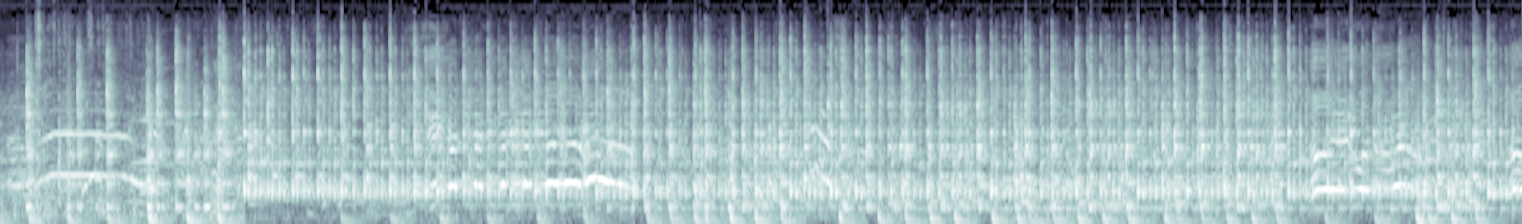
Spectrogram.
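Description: Polynesian drumming with rapid, densely packed wooden strokes, typical of Tahitian log drums, with a few held melody tones above it.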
